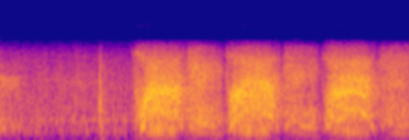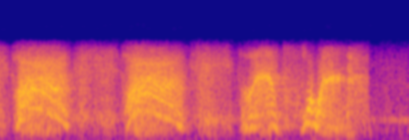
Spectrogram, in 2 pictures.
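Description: A voice rasps out a rhythmic saw imitation, about nine evenly spaced harsh back-and-forth strokes like a handsaw cutting through wood.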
